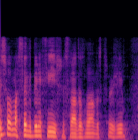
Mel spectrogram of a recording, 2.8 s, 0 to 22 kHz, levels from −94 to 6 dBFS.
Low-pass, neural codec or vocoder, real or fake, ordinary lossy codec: 7.2 kHz; codec, 24 kHz, 1 kbps, SNAC; fake; none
